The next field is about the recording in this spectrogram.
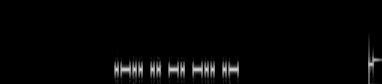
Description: Morse code, heard as a keyed tone, about 40 wpm, 700 Hz. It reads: LINDA
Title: USA Common Names - 40wpm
